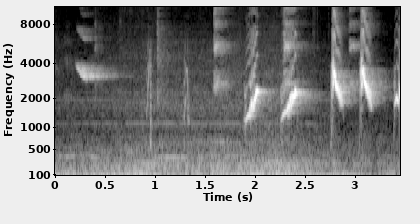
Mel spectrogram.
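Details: Greater green leafbird singing at night for a master recording: a soft drawn-out whistle opens, then after faint ticks come five loud upward-sweeping whistled notes, each roughly a third of a second apart.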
